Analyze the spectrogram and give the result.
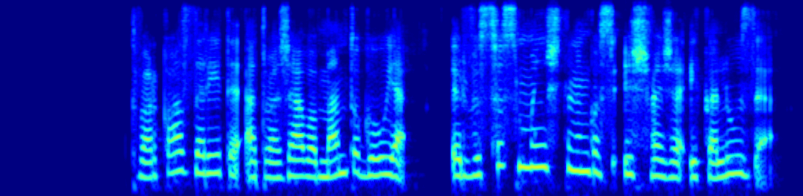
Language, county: Lithuanian, Utena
